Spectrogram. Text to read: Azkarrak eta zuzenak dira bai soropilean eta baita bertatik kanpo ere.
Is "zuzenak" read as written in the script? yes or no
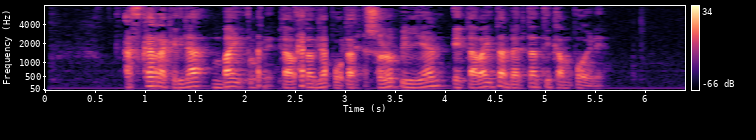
no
